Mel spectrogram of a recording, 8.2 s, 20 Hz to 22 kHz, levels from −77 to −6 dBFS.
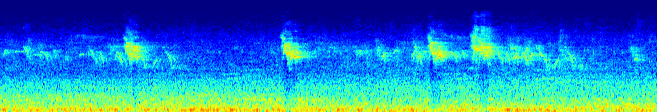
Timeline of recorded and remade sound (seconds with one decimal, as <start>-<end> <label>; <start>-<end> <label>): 0.0-3.6 recorded; 3.6-4.6 remade; 4.6-5.1 recorded; 5.1-6.8 remade; 6.8-8.2 recorded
